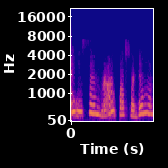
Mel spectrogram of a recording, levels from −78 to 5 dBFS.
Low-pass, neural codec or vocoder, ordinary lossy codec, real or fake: 7.2 kHz; codec, 16 kHz, 0.5 kbps, FreqCodec, smaller model; MP3, 48 kbps; fake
